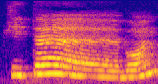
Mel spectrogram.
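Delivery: very slow, drawn-out model word; lecture appuyée. Shown as a demonstration. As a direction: stretch the long vowel in Kitabun. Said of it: "Je vais lire les mots". (lecture lente et appuyée)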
